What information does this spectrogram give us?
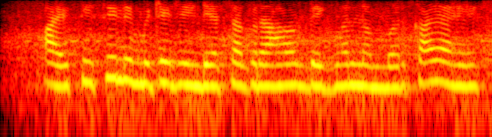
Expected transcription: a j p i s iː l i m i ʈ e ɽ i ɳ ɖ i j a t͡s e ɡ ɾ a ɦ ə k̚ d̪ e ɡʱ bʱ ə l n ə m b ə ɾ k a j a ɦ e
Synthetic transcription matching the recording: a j p i s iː l i m i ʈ e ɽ i ɳ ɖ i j a t͡s a ɡ ɾ a ɦ ə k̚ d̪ e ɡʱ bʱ ə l n ə m b ə ɾ k a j a ɦ e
